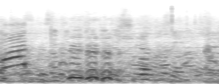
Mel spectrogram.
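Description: Several people talking at once in the background, with no single clear speaker.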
